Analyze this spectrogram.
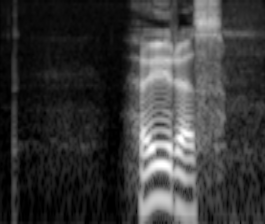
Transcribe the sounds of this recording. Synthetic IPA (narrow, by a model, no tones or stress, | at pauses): hœjɾəs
